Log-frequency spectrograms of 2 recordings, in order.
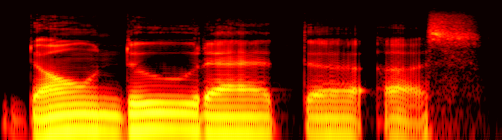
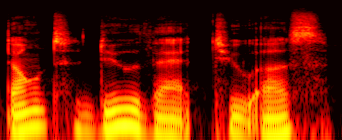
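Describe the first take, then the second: First: 'That' starts with a soft d; 'to' becomes duh. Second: Each word is pronounced fully and clearly. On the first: "the T H ... becomes a soft D sound ... the word to, becomes duh" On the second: "instead of saying"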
